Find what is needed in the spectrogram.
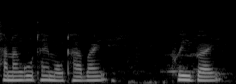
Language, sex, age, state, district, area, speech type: Bodo, female, 45-60, Assam, Kokrajhar, urban, spontaneous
